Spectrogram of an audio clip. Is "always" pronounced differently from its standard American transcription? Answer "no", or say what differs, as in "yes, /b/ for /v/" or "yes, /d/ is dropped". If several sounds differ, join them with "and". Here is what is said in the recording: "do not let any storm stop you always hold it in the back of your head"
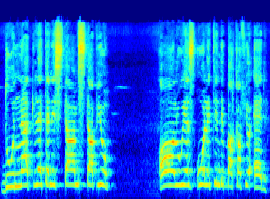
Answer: no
